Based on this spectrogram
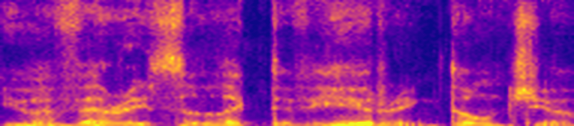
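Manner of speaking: quiet, hushed whisper. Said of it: "I'm supposed to be whispering right now".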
